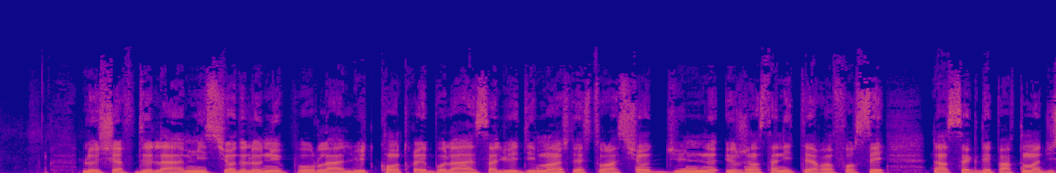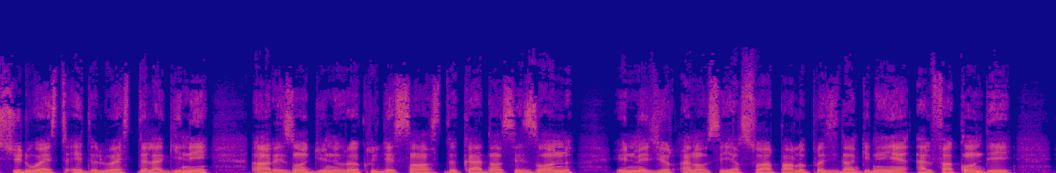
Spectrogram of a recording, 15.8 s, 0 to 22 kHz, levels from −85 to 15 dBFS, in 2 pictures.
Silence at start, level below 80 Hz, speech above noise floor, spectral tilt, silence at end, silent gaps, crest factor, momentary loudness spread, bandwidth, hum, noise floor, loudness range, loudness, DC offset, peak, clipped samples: 0.35 s; -60 dBFS; 24 dB; -4.5 dB/octave; 0.1 s; none; 18 dB; 3 LU; 15.5 kHz; none; -50 dBFS; 1 LU; -26 LUFS; under 0.1%; -8 dBFS; under 0.1%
